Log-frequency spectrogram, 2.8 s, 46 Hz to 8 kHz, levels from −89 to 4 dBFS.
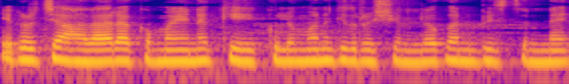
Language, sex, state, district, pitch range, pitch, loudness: Telugu, female, Andhra Pradesh, Krishna, 185-195 Hz, 195 Hz, -14 LUFS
